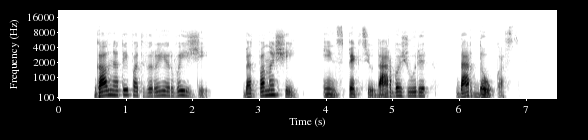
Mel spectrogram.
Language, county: Lithuanian, Šiauliai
